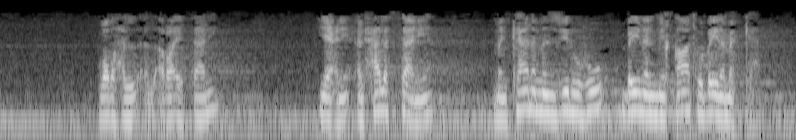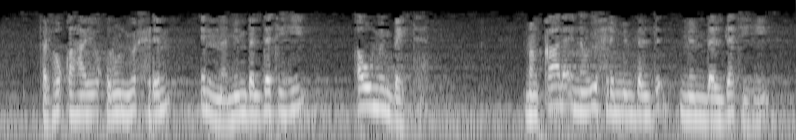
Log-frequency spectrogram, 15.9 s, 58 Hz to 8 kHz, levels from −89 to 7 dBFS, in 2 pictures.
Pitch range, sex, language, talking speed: 125-145 Hz, male, Arabic, 115 wpm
